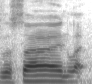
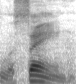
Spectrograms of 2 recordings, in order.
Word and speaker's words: Lasine: James Lasine, LMAO, yeah, man, it's all good though. Also, my last name's pronounced Lasane.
